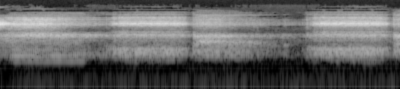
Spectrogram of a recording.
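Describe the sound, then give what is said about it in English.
A hissing, mechanical Darth Vader breathing sound from a toy cycles through about two slow inhale-exhale rounds, steady, with no talking. “Now, first, I'm going to play something for you, and it's very clearly going to be Darth Vader breathing, and I want you to tell me what I'm playing this from.”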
